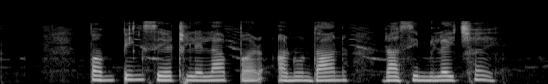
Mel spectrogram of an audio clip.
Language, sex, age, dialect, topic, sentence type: Maithili, female, 25-30, Southern/Standard, agriculture, question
